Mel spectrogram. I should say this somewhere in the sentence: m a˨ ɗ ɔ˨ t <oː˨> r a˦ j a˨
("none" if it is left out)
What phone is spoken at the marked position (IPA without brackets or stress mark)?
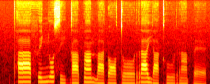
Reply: oː˨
